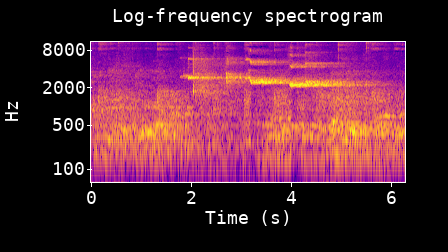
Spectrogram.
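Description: Table tennis balls clicking off bats and tables across a large hall. A run of sharp hits starts about two seconds in, each leaving a lingering high ringing tone. People talk underneath.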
